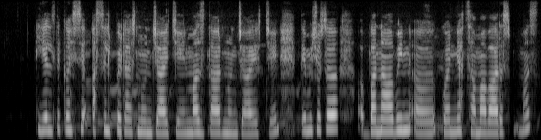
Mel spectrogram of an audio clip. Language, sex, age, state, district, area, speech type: Kashmiri, female, 30-45, Jammu and Kashmir, Srinagar, urban, spontaneous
